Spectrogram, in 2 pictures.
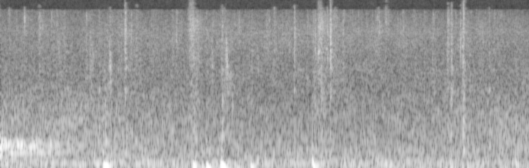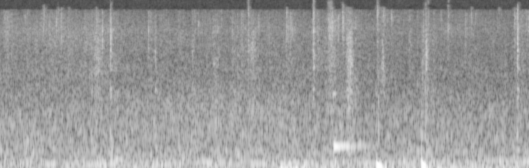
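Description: Soft thuds sound as a small creature jumps and lands.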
